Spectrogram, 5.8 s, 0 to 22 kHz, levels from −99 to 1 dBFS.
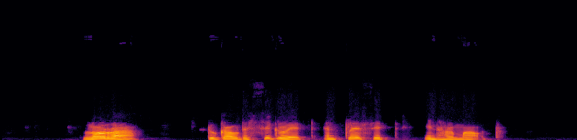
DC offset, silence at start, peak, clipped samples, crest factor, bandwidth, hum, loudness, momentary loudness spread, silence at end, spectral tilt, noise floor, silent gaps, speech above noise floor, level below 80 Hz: under 0.1%; 0.85 s; -2 dBFS; under 0.1%; 20 dB; 3.2 kHz; none; -20 LUFS; 15 LU; 1 s; -12.5 dB/octave; -86 dBFS; none; 66 dB; -66 dBFS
